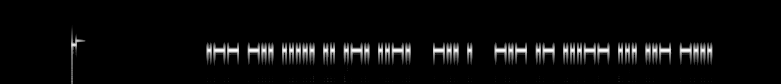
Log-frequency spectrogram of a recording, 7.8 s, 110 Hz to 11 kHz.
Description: Morse code, heard as a keyed tone, about 36 wpm, 700 Hz. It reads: WD5IRF DE KA3SUB
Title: USA Callsign DE Callsign - 6 Characters - 35wpm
